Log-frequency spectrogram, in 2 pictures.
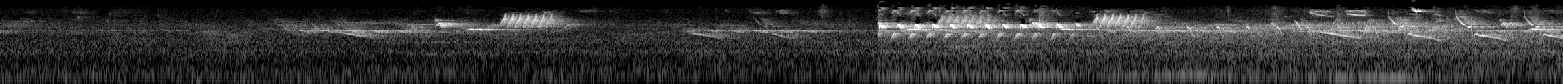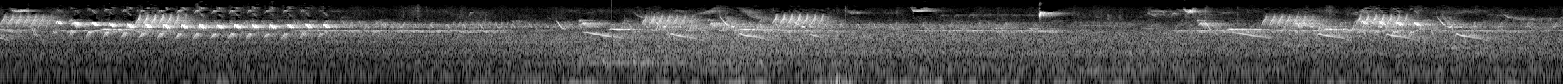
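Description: Several songbirds singing and calling together: short repeated whistled notes and quick falling chirps, with a loud rapid trill about nine seconds in and another around seventeen seconds. A low rumble rises in the second half, with a single brief thump about three-quarters of the way through.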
